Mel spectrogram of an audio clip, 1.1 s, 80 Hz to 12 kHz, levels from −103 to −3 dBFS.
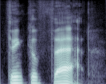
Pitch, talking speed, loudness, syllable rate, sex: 110 Hz, 170 wpm, -19 LUFS, 3.3 syllables/s, male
